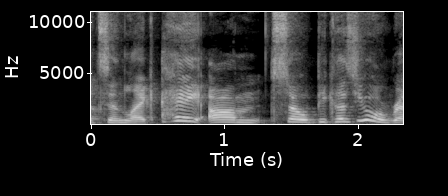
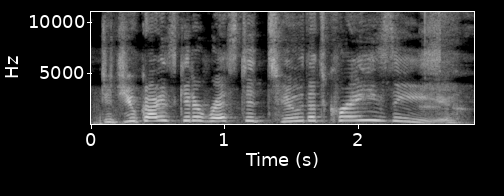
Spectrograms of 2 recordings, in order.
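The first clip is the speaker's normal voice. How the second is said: high, giddy greeting; giddy surprise; 10 semitones higher, slower than usual. Acted. Waving at the arrested Rivers, giddily surprised. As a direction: pitch it way up, stretch the end.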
